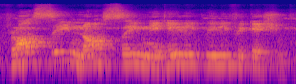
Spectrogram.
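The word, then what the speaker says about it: floccinaucinihilipilification: तो हमारे साथ आप प्रोनाउंसिएट कीजिए, इसका उच्चारण कीजिए, प्रोनाउंसिएट कीजिए इस वर्ड को। फ्लॉसी नॉसी निहिली पिलिफिकेशन।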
